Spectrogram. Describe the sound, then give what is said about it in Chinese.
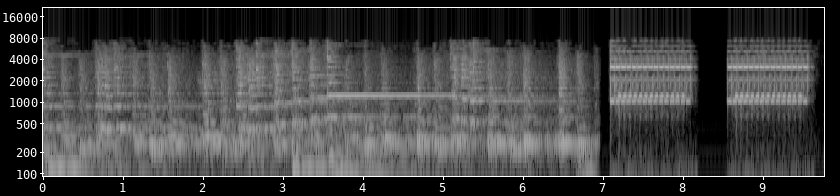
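A telephone rings loudly, two bright trilling bursts of about a second each near the end, following several seconds of busy background music. “个电话搵我㗎。”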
